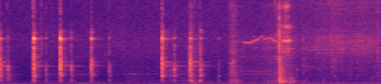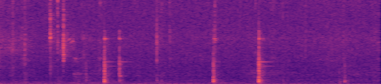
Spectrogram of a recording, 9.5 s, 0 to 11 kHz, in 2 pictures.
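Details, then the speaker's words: Predator 212 Hemi engine build with a 255-grind cam, crank turned slowly by hand with the side cover loosely on: sharp metallic ticks at uneven intervals, otherwise quiet, caused by slight cam gear backlash. "apparently it was just a little bit of backlash between the cam gear here so you can see what it was what it's doing when when it's held in place there's not quite that much but uh enough enough that you could hear it"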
